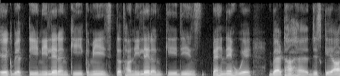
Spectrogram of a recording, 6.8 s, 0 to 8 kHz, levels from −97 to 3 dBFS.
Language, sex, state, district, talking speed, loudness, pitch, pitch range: Hindi, male, Chhattisgarh, Sukma, 160 wpm, -18 LUFS, 120 Hz, 110-125 Hz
